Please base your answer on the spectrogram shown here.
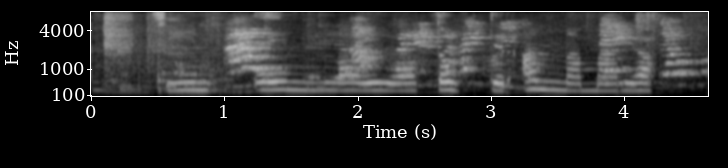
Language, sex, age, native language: Icelandic, female, 9, Icelandic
